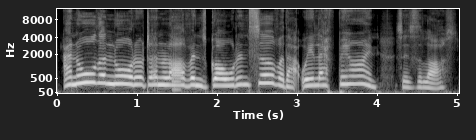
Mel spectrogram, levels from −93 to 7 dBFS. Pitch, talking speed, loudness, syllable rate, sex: 255 Hz, 190 wpm, -15 LUFS, 4.3 syllables/s, female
